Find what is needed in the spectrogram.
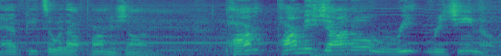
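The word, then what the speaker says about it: Parmigiano Reggiano: pizza without parmesan par parmesano re Regino I think that's how you say it properly it's not Parmesan Parmesan is how Americans say it so I'm going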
